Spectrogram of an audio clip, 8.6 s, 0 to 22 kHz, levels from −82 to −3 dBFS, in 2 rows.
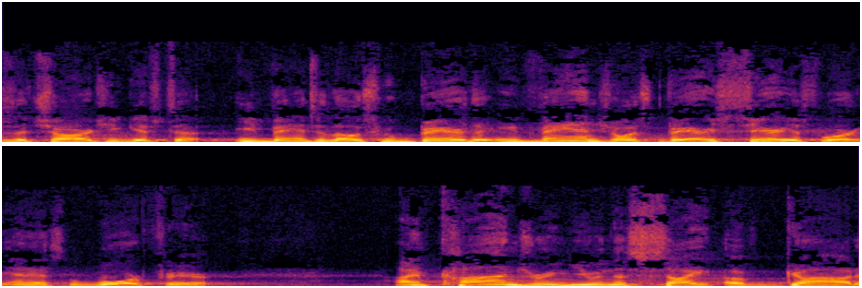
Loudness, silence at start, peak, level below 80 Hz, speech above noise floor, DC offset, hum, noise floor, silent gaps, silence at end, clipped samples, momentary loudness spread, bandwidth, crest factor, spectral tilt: -18 LUFS; 0 s; -2 dBFS; -58 dBFS; 32 dB; under 0.1%; none; -49 dBFS; none; 0 s; under 0.1%; 5 LU; 15 kHz; 16 dB; -7.5 dB/octave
